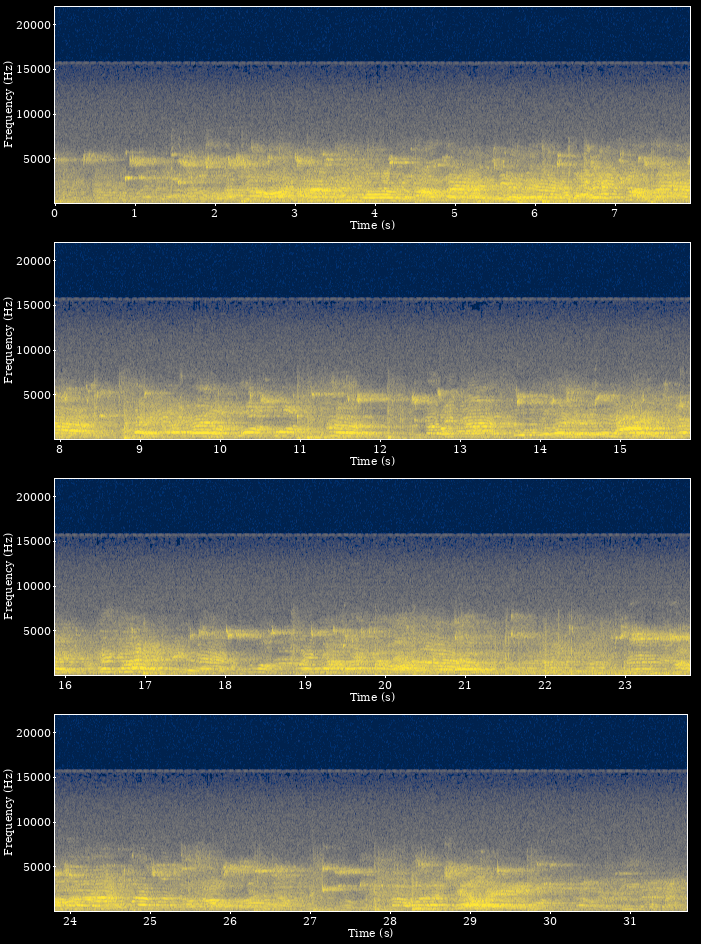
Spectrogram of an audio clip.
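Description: Live basketball game on a hardwood gym floor: a ball bouncing, many short squeaks from sneakers, and shouts from players and spectators, all echoing in a large gym.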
